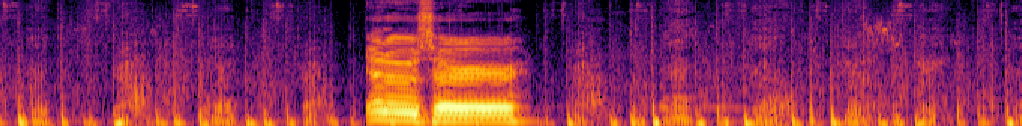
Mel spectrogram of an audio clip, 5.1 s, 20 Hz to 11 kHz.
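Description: Horse hooves clip-clop steadily in Red Dead Redemption 2, with a short loud horse whinny partway through and someone talking over much of it.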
